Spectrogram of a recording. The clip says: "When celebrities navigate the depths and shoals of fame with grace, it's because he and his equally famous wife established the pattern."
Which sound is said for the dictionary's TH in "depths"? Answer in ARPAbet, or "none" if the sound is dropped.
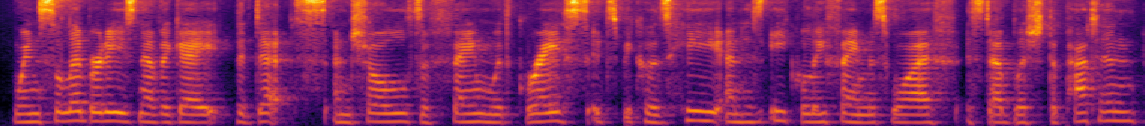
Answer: TH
